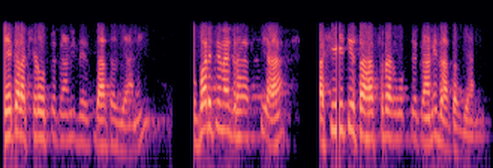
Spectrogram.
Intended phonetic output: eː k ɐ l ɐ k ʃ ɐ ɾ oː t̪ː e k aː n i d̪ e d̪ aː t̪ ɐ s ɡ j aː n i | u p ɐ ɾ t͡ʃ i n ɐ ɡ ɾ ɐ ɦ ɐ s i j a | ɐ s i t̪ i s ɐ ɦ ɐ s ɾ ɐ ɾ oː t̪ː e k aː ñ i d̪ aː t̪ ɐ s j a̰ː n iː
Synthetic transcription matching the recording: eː k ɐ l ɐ k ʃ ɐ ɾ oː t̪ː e k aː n i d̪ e d̪ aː t̪ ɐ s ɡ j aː n i | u p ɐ ɾ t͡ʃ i n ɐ ɡ ɾ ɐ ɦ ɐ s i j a | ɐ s i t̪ i s ɐ ɦ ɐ s ɾ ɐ ɾ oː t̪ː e k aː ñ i d̪ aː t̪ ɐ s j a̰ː n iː

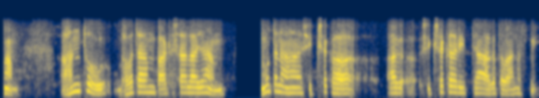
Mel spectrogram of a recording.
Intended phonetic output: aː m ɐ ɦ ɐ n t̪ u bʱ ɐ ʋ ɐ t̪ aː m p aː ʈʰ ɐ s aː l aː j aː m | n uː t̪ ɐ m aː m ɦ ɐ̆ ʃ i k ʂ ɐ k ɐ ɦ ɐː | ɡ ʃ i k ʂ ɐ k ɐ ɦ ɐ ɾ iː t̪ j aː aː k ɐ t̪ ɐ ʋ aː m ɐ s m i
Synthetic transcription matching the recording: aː m ɐ ɦ ɐ n t̪ u bʱ ɐ ʋ ɐ t̪ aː m p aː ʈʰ ɐ ʃ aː l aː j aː m | n uː t̪ ɐ n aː ɦ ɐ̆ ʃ i k ʂ ɐ k ɐ ɦ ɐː | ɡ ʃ i k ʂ ɐ k ɐ ɦ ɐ ɾ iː t̪ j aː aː ɡ ɐ t̪ ɐ ʋ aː n ɐ s m i

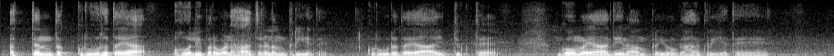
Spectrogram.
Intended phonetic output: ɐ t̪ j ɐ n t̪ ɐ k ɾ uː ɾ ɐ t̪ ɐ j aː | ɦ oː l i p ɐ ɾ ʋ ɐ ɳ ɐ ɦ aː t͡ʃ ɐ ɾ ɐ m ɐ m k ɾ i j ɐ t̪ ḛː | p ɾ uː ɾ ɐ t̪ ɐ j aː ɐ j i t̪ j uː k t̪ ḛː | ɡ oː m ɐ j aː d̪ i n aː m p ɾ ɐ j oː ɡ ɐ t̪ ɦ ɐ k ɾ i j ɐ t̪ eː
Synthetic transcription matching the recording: ɐ t̪ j ɐ n t̪ ɐ k ɾ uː ɾ ɐ t̪ ɐ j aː | ɦ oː l i p ɐ ɾ ʋ ɐ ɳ ɐ ɦ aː t͡ʃ ɐ ɾ ɐ ɳ ɐ m k ɾ i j ɐ t̪ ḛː | k ɾ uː ɾ ɐ t̪ ɐ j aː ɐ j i t̪ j u k t̪ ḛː | ɡ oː m ɐ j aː d̪ i n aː m p ɾ ɐ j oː ɡ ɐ ɦ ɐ k ɾ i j ɐ t̪ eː

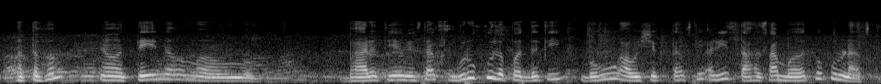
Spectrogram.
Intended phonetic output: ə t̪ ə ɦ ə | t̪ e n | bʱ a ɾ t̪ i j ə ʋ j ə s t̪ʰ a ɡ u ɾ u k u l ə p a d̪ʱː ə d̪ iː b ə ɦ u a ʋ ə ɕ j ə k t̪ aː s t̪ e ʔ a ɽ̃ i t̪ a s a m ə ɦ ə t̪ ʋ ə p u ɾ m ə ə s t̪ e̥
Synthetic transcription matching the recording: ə t̪ ə ɦ ə | t̪ e n | bʱ a ɾ t̪ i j ə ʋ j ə s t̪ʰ a ɡ u ɾ u k u l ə p ə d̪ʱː ə t̪ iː b ə ɦ u a ʋ ə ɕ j ə k t̪ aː s t̪ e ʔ a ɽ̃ i t̪ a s a m ə ɦ ə t̪ ʋ ə p u ɾ ɳ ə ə s t̪ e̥

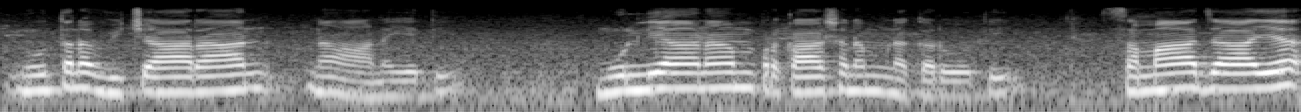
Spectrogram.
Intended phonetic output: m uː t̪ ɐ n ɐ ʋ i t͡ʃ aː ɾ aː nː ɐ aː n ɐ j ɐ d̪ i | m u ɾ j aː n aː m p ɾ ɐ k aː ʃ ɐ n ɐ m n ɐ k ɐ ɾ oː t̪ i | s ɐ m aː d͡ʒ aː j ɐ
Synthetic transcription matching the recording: n uː t̪ ɐ n ɐ ʋ i t͡ʃ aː ɾ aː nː ɐ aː n ɐ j ɐ t̪ i | m u l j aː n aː m p ɾ ɐ k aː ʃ ɐ n ɐ m n ɐ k ɐ ɾ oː t̪ i | s ɐ m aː d͡ʒ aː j ɐ

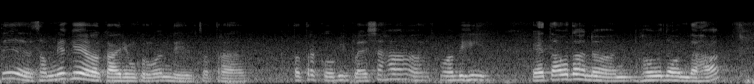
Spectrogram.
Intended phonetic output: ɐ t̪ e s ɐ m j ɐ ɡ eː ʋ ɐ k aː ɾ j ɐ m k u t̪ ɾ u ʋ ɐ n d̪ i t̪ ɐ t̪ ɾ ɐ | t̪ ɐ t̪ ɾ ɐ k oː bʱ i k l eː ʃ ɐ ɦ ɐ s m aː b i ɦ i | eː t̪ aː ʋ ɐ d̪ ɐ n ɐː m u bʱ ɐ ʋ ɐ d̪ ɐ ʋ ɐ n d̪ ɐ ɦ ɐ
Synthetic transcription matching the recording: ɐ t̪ e s ɐ m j ɐ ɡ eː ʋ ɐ k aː ɾ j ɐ m k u ɾ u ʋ ɐ n d̪ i t̪ ɐ t̪ ɾ ɐ | t̪ ɐ t̪ ɾ ɐ k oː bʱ i k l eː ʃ ɐ ɦ ɐ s m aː b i ɦ i | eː t̪ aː ʋ ɐ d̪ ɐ n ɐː n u bʱ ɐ ʋ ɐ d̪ ɐ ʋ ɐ n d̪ ɐ ɦ ɐ

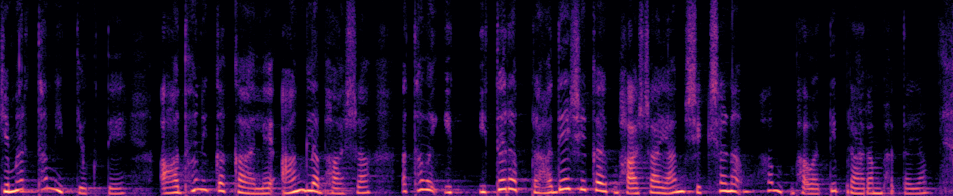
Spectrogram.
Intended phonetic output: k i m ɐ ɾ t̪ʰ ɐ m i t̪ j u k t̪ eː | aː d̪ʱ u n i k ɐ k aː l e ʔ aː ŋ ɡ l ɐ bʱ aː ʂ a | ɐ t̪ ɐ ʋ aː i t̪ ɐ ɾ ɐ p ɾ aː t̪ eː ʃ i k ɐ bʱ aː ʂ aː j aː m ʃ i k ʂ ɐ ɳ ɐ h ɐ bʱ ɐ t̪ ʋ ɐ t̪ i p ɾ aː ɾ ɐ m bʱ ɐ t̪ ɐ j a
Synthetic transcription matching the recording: k i m ɐ ɾ t̪ʰ ɐ m i t̪ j u k t̪ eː | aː d̪ʱ u n i k ɐ k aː l e ʔ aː ŋ ɡ l ɐ bʱ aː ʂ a | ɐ t̪ʰ ɐ ʋ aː i t̪ ɐ ɾ ɐ p ɾ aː d̪ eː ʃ i k ɐ bʱ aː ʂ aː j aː m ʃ i k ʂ ɐ ɳ ɐ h ɐ bʱ ɐ ʋ ɐ t̪ i p ɾ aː ɾ ɐ m bʱ ɐ t̪ ɐ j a

